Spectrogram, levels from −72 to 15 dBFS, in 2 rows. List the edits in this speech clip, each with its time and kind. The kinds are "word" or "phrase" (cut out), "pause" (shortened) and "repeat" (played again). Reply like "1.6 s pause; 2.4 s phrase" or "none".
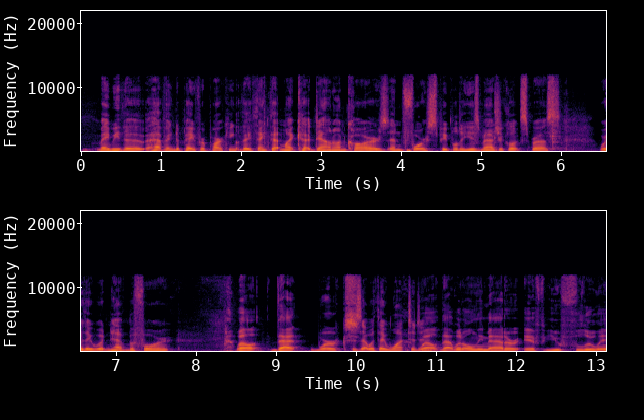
1.9 s word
